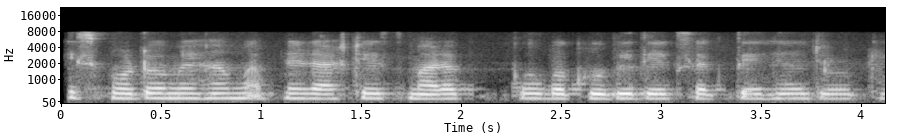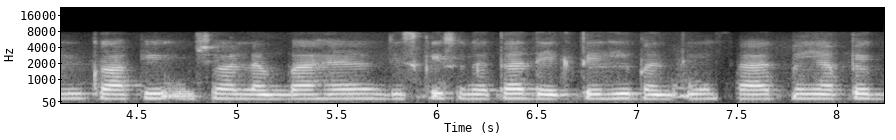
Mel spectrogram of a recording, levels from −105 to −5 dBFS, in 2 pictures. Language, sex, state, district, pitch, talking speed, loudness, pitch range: Hindi, female, Delhi, New Delhi, 195 Hz, 210 wpm, -16 LUFS, 190-200 Hz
